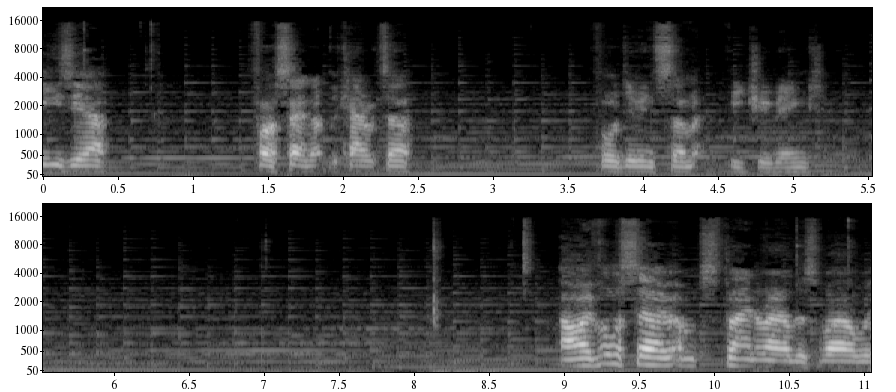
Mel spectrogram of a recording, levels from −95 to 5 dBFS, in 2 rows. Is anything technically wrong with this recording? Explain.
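No, nothing technically wrong turns up here; it all sounds fine to the ear.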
